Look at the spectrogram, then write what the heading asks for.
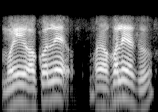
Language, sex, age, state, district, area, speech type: Assamese, male, 18-30, Assam, Barpeta, rural, conversation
